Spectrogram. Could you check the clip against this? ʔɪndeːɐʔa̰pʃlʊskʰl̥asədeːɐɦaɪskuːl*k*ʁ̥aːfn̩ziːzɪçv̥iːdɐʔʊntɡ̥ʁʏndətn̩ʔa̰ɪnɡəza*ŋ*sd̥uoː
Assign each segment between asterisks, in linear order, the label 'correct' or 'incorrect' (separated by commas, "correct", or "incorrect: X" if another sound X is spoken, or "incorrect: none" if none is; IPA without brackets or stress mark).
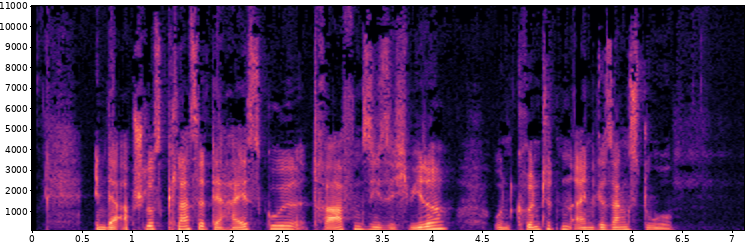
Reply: incorrect: t, correct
